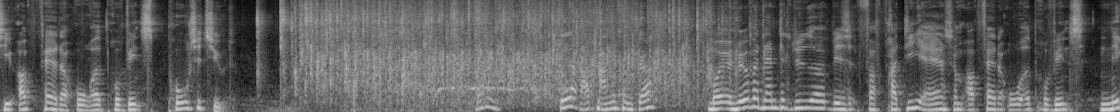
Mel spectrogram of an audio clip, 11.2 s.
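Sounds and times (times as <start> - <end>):
speech: 0.0 - 2.4, 4.8 - 11.1
audience applause: 2.8 - 7.8.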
